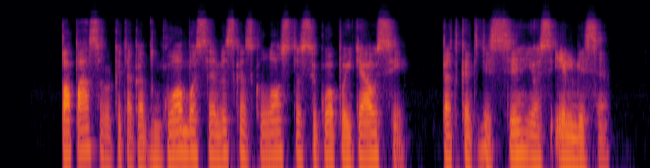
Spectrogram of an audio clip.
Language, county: Lithuanian, Vilnius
